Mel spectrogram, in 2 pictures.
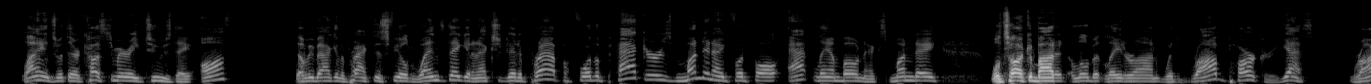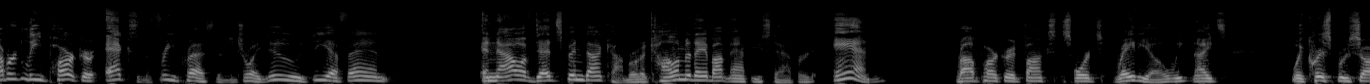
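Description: Damaged data in the compressed stream at 2.24 to 2.30 s throws the decoder out of frame sync, producing a brief chirp, squawk, click or short hole, and the same happens at 24.43 to 24.48 s. A sudden gain jump, likely an unramped digital gain change, lifts the speech and background noise together by about 12 dB from 9.43 to 10.54 s. Another, likely from the same cause, drops both by about 12 dB from 22.40 to 22.91 s.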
